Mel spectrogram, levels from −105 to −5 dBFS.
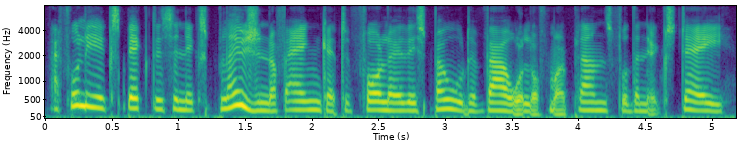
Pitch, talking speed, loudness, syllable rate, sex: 225 Hz, 220 wpm, -17 LUFS, 5.6 syllables/s, female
